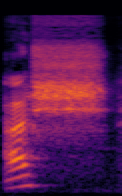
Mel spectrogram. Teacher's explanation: तफशी का मतलब ये होता है कि शीन की आवाज़ जो है उसके मखरज में फैल जाए।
